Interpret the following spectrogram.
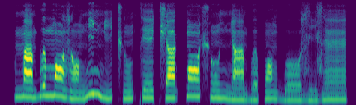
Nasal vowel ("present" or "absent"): present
